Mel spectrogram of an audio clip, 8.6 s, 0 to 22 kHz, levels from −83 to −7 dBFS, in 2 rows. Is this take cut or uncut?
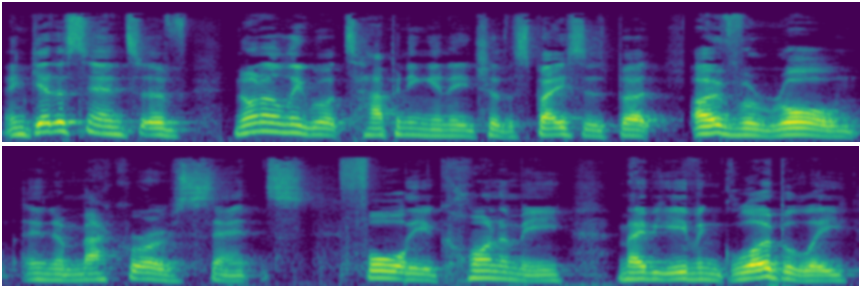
cut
